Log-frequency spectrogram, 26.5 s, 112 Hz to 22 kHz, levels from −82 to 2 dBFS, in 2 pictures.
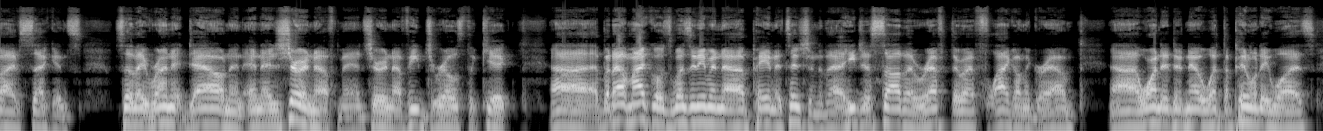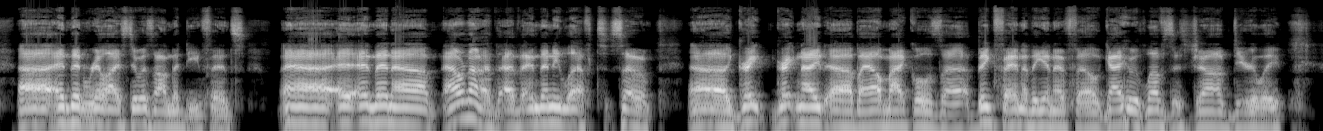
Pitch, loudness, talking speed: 130 Hz, -15 LUFS, 210 wpm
